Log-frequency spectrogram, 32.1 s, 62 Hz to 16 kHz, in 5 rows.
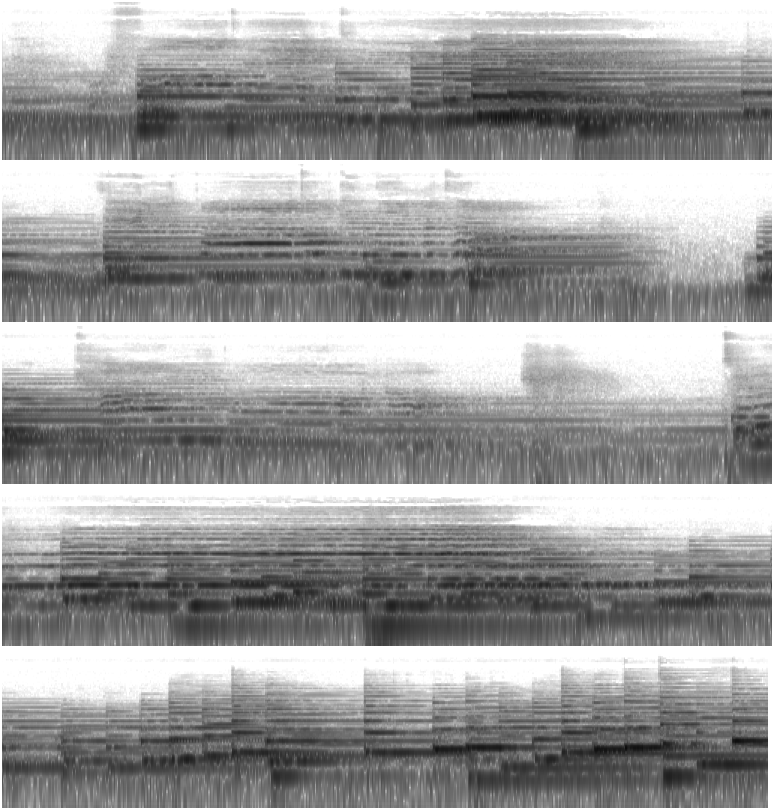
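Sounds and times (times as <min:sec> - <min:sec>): grand piano: 0:00.0 - 0:32.0
woman singing: 0:01.0 - 0:06.4, 0:07.3 - 0:11.4, 0:13.5 - 0:16.9, 0:18.9 - 0:25.6.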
